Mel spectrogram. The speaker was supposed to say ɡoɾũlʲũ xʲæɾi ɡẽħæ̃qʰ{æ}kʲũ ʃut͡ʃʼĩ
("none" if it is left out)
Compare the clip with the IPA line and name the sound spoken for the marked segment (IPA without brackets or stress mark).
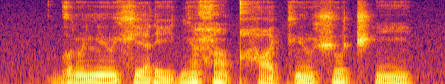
æ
